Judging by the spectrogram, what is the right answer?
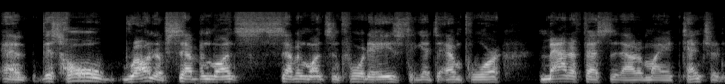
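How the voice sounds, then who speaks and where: A man's voice sits at a medium pitch, with ordinary pitch variation and a moderate pace. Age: 60s. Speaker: network marketer, former acupuncturist. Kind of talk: testimony. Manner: animated.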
